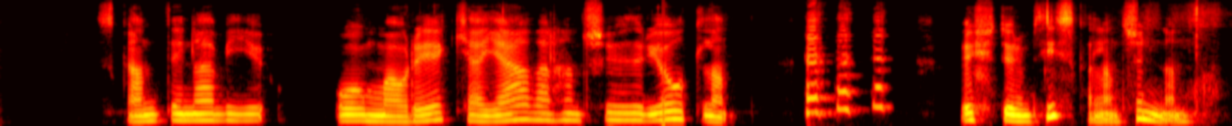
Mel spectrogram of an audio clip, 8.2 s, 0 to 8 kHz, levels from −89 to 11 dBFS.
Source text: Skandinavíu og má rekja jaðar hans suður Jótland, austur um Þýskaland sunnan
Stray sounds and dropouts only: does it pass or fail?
fail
